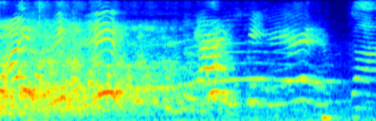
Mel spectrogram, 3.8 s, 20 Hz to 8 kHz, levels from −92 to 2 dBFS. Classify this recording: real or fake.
real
